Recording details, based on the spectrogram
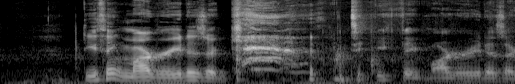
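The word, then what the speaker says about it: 개: How do you say dog? Gay. That's dog. G-A-E, gay.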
